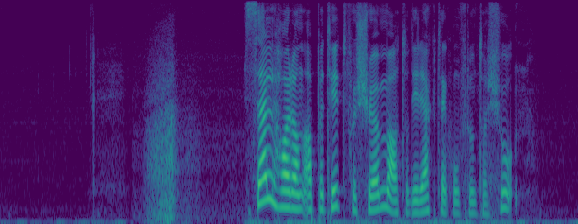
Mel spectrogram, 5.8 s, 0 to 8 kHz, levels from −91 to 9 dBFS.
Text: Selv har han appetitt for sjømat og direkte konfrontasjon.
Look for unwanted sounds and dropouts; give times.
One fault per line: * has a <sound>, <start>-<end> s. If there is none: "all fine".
* has a whoosh, 1.4-2.0 s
